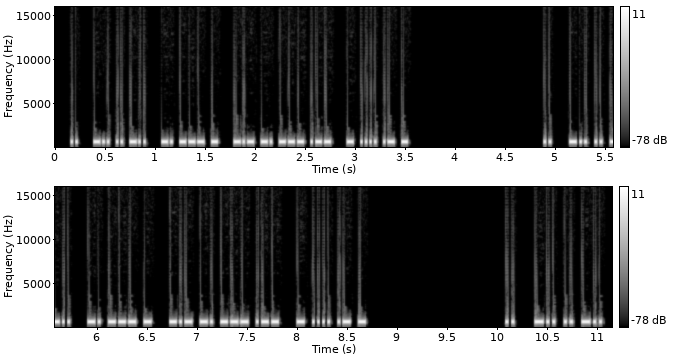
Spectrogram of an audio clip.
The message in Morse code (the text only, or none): I DID NOT KNOW THAT I DID NOT KNOW THAT I DID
